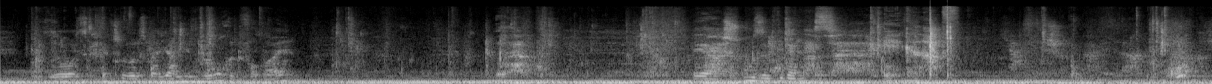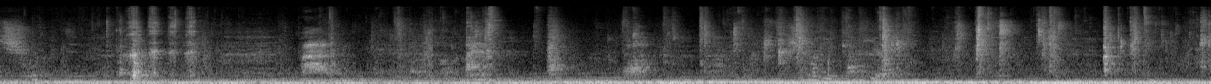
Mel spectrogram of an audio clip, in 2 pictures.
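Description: Footsteps crunch and scrape on rocky ground in a narrow echoing tunnel.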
